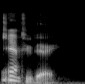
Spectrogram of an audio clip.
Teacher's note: We don't rush through the stress sound. The vowel gets stretched just a little bit. It gives it weight. · you actually time how long you spend on to versus day, you can really feel that difference in length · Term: held longer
